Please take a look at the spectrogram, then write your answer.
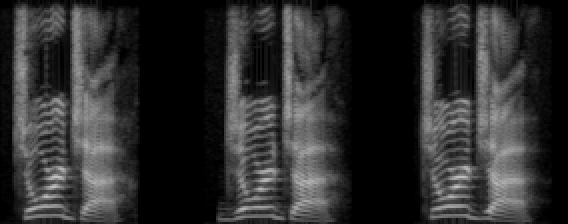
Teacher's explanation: this is just two syllables, and it's stressed on the first syllable.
